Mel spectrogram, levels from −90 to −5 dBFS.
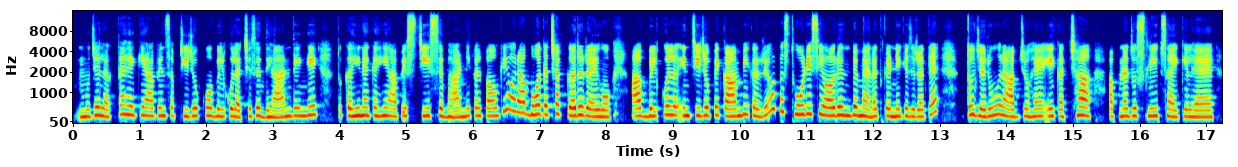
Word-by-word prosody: मुझे 225 +4 +1
लगता 225 +2 -2
है 290 -2 +2
कि 270 +1 -4
आप 250 -1 -1
इन 255 0 +1
सब 255 0 -6
चीज़ों 240 +1 0
को 255 +1 -2
बिल्कुल 235 0 -1
अच्छे 210 +4 -2
से 255 +2 0
ध्यान 210 +1 0
देंगे, 255 +3 0 0.3
तो 265 - -9
कहीं 250 0 +3
न 265 0 +3
कहीं 255 0 0
आप 235 -2 -2
इस 250 - -3
चीज़ 250 -1 +1
से 245 - 0
बाहर 210 -2 0
निकल 245 +3 -1
पाओगे 250 - -1
और 400 - 0
आप 350 -2 +3
बहुत 290 +1 +2
अच्छा 290 +2 +1
कर 260 +2 +4
रहे 235 -3 +2
हो। 220 -1 +1 0.3
आप 240 +1 +3
बिल्कुल 245 +5 0
इन 260 -2 +1
चीज़ों 260 0 +2
पे 275 - +1
काम 240 -1 +3
भी 295 +3 0
कर 255 -4 -1
रहे 235 +5 -2
हो 455 - 0
बस 385 - -3
थोड़ी-सी 300 0 +2
और 260 0 +4
इन 270 -2 +3
पे 275 0 +3
मेहनत 235 -2 +1
करने 235 -1 +1
की 245 +1 -2
ज़रूरत 225 +1 -2
है। 345 +5 +1 0.5
तो 290 - +2
ज़रूर 255 +3 +1
आप 225 -4 +1
जो 235 +1 -2
हैं 235 +2 0
एक 240 -2 -1
अच्छा 255 +5 +2 0.4
अपना 235 +1 -1
जो 250 - +2
स्लीप 245 0 -2
साइकिल 225 -1 -1
है 215 0 0
250 Hz, 225 wpm, -20 LUFS, 230-265 Hz, 0.5 s, कर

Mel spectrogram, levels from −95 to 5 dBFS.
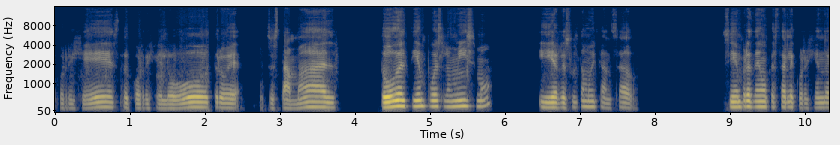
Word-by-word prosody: corrige 155 +4 -6
esto, 180 -2 -11
corrige 150 -1 -14
lo 140 0 -7
otro, 175 0 +1
eh, 155 -1 -7 0.2
esto 160 - -26
está 150 -1 -8
mal". 175 +3 -2 0.5
Todo 185 +4 +10
el 210 -1 +7
tiempo 210 -1 0
es 205 - -7
lo 195 - -8
mismo 215 +5 -3 0.6
y 175 -1 0
resulta 180 +3 -10
muy 195 -1 -5
cansado. 175 -1 -13 1.1
Siempre 190 +2 0
tengo 190 0 -1
que 185 - -13
estarle 185 0 -6
corrigiendo 170 0 -10
180 Hz, 140 wpm, -21 LUFS, 160-195 Hz, 1.1 s, Todo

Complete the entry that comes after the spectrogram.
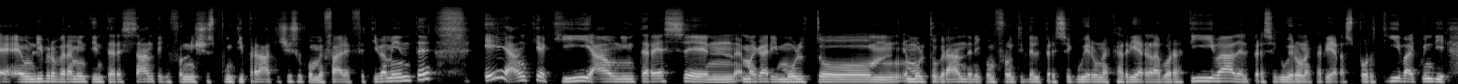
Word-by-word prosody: è - - +4
un 125 0 +4
libro 130 +1 +1
veramente 120 0 +1
interessante 120 +2 -2
che 115 - -10
fornisce 115 0 -1
spunti 120 0 -3
pratici 115 +1 -3
su 125 -1 -3
come 110 -1 0
fare 110 0 -1
effettivamente 165 - 0 0.5
e 320 -5 +2
anche 190 - 0
a - - -4
chi 150 +4 +1
ha 130 -3 +2
un 130 0 -1
interesse, 130 0 +1
mhmm, 120 -1 0
magari 125 0 +1
molto 115 -2 +2
mhmm, 110 0 0
molto 125 0 +1
grande 120 +1 +1
nei 110 - -4
confronti 115 0 -3
del 110 0 -2
perseguire 115 0 -1
una 110 0 +1
carriera 115 -1 0
lavorativa, 140 +8 +1
del 115 -1 -2
perseguire 110 -1 -1
una 105 0 +1
carriera 110 -1 -2
sportiva 115 +7 -2
e - - -1
quindi 135 -3 0
120 Hz, 165 wpm, -23 LUFS, 110-130 Hz, 0.5 s, è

